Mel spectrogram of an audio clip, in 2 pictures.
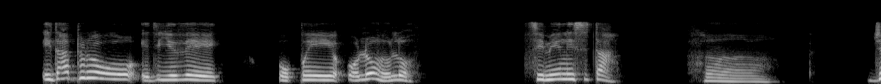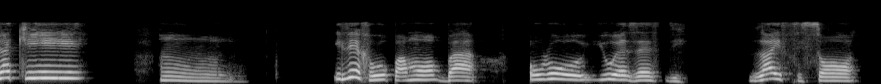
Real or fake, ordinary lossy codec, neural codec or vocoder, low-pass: fake; none; codec, 24 kHz, 0.9 kbps, WavTokenizer, medium speech release version 2; 7.2 kHz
